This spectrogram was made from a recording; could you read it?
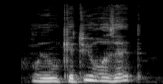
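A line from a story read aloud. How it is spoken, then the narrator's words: Shouting. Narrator (French): cria M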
